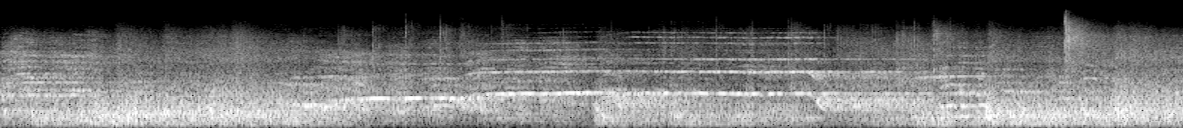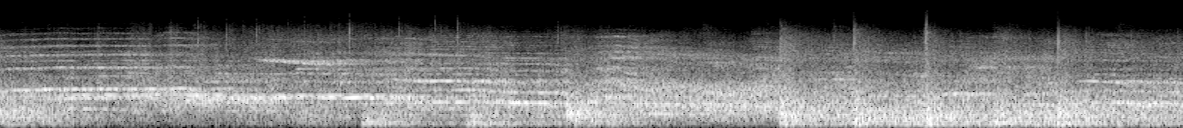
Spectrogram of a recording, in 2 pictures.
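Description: Wrestlers' bodies hitting the canvas-covered boards of a wrestling ring, with scattered thuds, under voices calling out, some drawn-out shouts held for a second or two.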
